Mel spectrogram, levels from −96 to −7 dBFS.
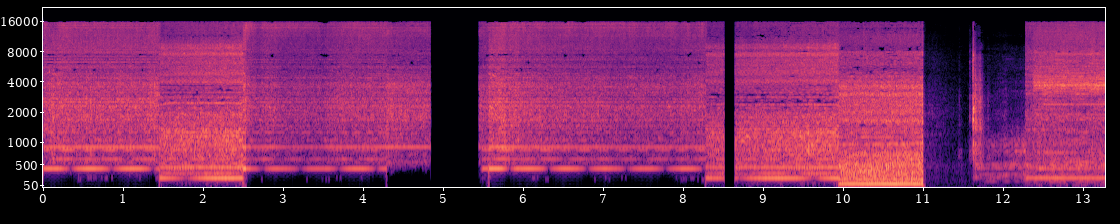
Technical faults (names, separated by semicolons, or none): digital broadcast dropout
